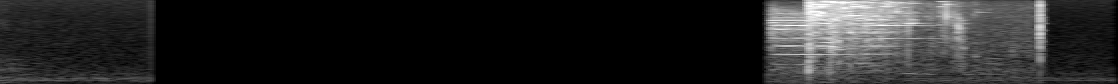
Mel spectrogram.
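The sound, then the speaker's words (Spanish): After a brief murmur of voice and a stretch of silence, a sudden loud crash of a speeding car erupts with shattering, clattering glass and debris for over a second, ending in a sharp final clink. “se escuchó el choque brutal.”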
